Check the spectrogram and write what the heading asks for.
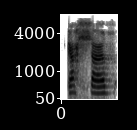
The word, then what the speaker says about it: gallaf: Gallaf wrando. Say that again. Gallaf, so the double L is it shh. Gallaf wrando.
